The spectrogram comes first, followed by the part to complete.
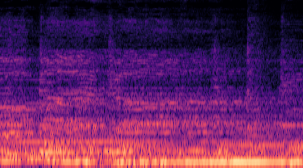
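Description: Christian praise-and-worship music: a choir sings over full band accompaniment with a strong, sustained bass, a new chord or phrase coming in at the start.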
